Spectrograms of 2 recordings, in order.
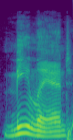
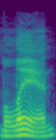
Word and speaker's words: Meland: correcting me that uh gunner's last name is pronounced meland not milan so i apologize to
